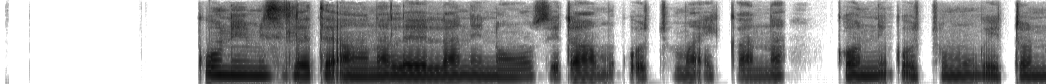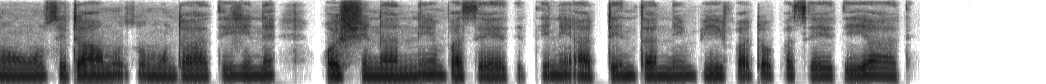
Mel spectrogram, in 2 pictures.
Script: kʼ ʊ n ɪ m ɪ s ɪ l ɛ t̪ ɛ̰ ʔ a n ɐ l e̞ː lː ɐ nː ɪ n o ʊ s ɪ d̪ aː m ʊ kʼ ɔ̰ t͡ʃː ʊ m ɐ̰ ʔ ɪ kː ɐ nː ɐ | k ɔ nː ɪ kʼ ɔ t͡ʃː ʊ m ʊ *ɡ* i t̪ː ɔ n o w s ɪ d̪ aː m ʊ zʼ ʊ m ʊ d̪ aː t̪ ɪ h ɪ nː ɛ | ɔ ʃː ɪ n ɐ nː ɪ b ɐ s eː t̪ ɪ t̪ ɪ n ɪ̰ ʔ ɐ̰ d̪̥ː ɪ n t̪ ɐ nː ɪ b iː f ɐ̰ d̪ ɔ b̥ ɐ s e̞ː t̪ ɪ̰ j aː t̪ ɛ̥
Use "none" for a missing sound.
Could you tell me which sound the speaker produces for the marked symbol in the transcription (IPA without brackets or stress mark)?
ɡ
